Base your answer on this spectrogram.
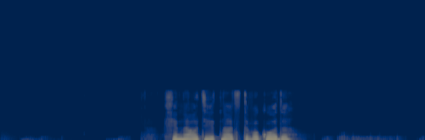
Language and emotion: Russian, neutral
